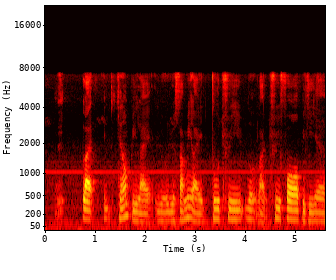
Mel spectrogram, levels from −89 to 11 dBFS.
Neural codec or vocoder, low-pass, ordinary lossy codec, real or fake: none; 7.2 kHz; none; real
